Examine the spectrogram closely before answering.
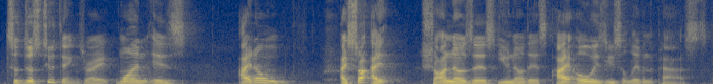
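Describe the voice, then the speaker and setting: A man's voice: mid-range voice, expressive, normal speed, a bit bright. A man talking as a podcast host in a casual chat, earnest and sweary, with bro-style slang.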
